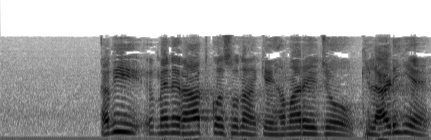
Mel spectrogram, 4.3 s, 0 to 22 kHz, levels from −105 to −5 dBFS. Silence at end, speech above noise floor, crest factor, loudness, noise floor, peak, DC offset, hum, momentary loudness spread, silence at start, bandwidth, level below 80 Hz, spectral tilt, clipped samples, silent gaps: 0 s; 30 dB; 12 dB; -11 LUFS; -40 dBFS; 0 dBFS; under 0.1%; none; 6 LU; 1 s; 8 kHz; -42 dBFS; -4 dB/octave; 0.5%; none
